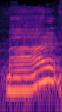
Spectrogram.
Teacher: 그래서 낮다가 높아지는 소리, 소리가 낮았다가 높아지는 소리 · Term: 상성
